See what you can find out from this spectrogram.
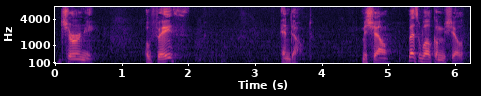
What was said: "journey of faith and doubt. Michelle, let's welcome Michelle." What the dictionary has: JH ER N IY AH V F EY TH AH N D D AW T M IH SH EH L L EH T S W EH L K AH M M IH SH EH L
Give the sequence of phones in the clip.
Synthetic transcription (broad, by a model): JH ER N IY AH V F EY TH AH N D D AW T M IH SH EH L L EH T S W EH L K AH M M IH SH EH L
